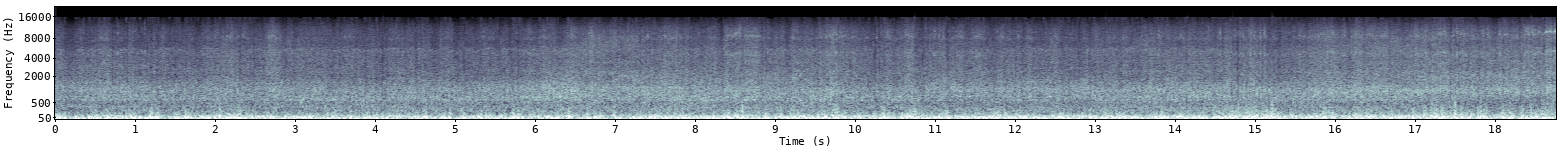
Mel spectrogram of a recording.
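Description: Steady low rumble of a car driving at highway speed: road and wind noise.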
